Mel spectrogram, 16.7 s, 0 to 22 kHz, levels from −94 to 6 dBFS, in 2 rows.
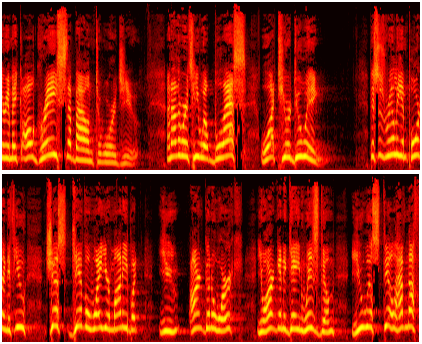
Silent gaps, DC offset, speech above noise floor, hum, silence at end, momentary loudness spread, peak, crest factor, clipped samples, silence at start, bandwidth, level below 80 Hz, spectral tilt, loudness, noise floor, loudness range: none; under 0.1%; 46 dB; none; 0 s; 9 LU; -8 dBFS; 18 dB; under 0.1%; 0 s; over 20 kHz; -68 dBFS; -2 dB/octave; -24 LUFS; -70 dBFS; 2 LU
